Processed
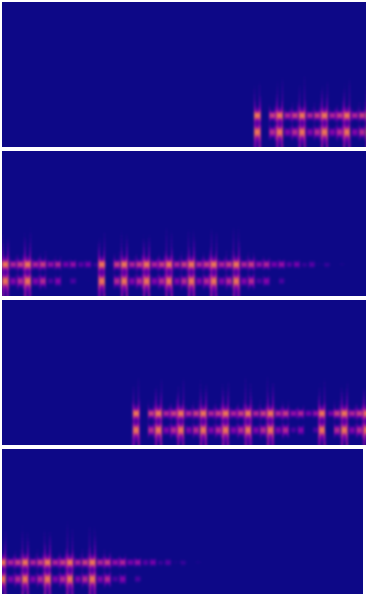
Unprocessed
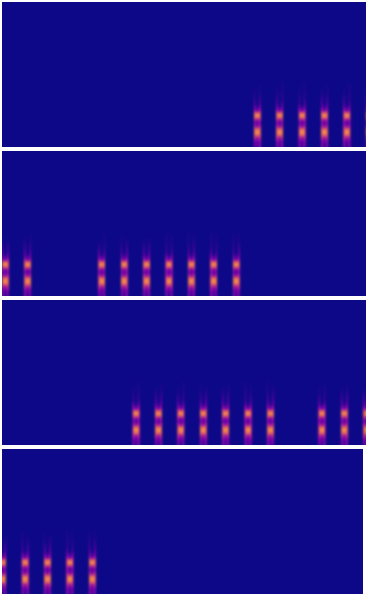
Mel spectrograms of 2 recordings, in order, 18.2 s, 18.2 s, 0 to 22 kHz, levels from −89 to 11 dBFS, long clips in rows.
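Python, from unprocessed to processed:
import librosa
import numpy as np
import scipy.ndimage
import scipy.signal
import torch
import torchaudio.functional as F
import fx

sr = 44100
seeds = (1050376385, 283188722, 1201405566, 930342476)

p1 = fx.peak_eq(x, sr, hz=420.0, db=-8.5, octaves=2.3)
p2 = p1 + fx.echo_thinned(p1, sr, ms=189, feedback_pct=60, hz=880.0, wet_db=-16, dry=0)
y = F.gain(torch.from_numpy(p2), 2.0).numpy()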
